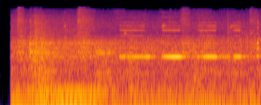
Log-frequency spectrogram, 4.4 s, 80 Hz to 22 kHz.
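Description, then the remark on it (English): A rubbish truck empties recycling bins on an Australian street, its engine droning low while steady reversing beeps pulse repeatedly and a hiss of air brakes bursts out, with clattering as bins are emptied. “Rubbish trucks emptying recycling bins have been a feature on Australian streets since the 1980s.”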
